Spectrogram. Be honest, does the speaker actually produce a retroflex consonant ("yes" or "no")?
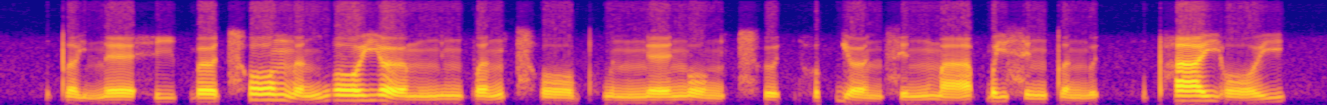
no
